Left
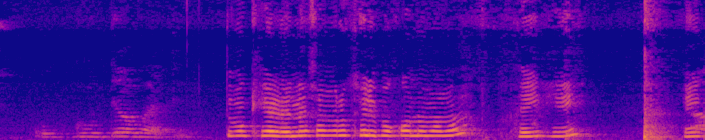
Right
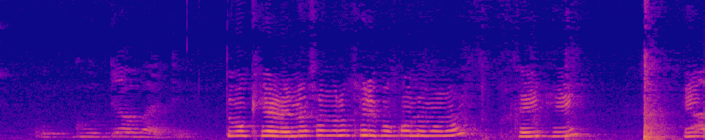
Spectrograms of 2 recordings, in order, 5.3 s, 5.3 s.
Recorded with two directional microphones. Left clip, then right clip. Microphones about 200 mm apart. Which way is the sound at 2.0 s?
25° left (ahead or behind).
